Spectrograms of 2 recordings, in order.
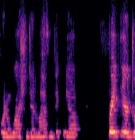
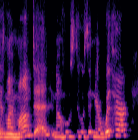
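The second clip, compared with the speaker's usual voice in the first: ordinary talk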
